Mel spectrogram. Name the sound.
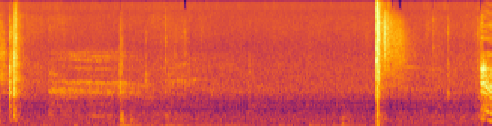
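Remington Thunderceptor rifle gunshot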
